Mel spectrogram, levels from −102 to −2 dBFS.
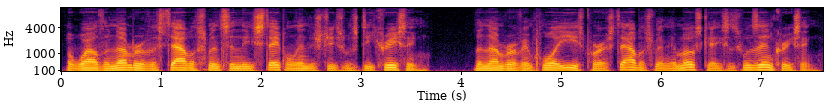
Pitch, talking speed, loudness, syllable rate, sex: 100 Hz, 180 wpm, -17 LUFS, 5.9 syllables/s, male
